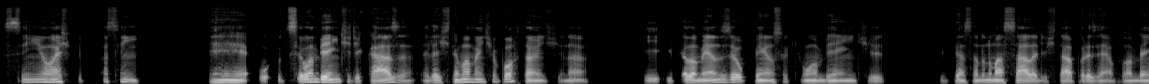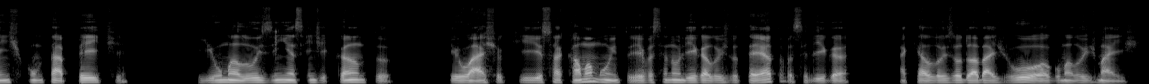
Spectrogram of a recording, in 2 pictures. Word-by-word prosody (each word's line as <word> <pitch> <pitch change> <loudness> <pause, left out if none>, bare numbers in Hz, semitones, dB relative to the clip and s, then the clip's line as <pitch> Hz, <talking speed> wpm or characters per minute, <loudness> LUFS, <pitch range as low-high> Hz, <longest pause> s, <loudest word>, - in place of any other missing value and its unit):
Sim, 115 +2 -3
eu 120 0 +3
acho 120 +1 +1
que, - - -20 0.2
assim, 120 -5 -4 0.7
eh, 100 0 +4
o - - -3 0.2
seu 110 +3 +5
ambiente 115 -4 +6
de 100 - -4
casa, 95 -3 +3
ele 90 +1 -2
é - - +4
extremamente 115 +4 0
importante, 85 -4 0
né? - - -4 0.6
E 85 -1 -5
e - - -10
pelo 100 +1 +5
menos 95 +3 +3
eu 110 0 +5
penso 95 -1 -1
que - - -20
um 95 - +2
ambiente, 90 -1 -2 0.7
pensando 95 0 -1
numa 95 -1 +4
sala 95 -2 +3
de 85 - -9
estar, 85 -1 -1
por 80 - -6
exemplo, 85 -3 -4
um - - +1
ambiente 90 +3 -2
com 95 -1 -6
tapete 100 +2 -1 0.7
e 90 +1 -8
uma 100 +1 +3
luzinha, 100 +1 +1
assim, 100 +1 -6
de 100 - -7
canto, 105 0 -1 0.6
eu 90 0 +1
acho 85 - +1
que 100 0 -7
isso 100 +2 -4
acalma 100 +5 +1
muito. 100 -7 -2
E - - -3
aí 90 - +1
você 95 +2 -8
não 100 0 +1
liga 95 0 0
a - - +4
luz 95 +1 -4
do 95 0 -9
teto, - - 0
você - - -11
liga 85 -1 -3 0.5
aquela 85 - -2
luz 95 +1 -3
ou 100 - +2
do 95 0 +2
abajur 90 -2 0
ou 105 -5 +4
alguma 90 +1 -3
luz 90 0 -7
mais 80 -5 -5
95 Hz, 180 wpm, -25 LUFS, 90-100 Hz, 0.7 s, ambiente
